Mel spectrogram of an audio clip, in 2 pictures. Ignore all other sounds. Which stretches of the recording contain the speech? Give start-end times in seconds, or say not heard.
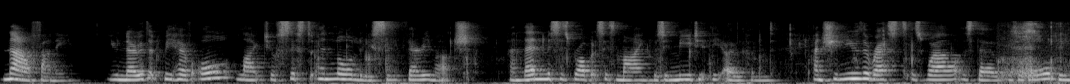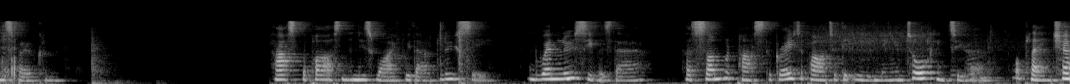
0.0-11.3, 13.4-21.3.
